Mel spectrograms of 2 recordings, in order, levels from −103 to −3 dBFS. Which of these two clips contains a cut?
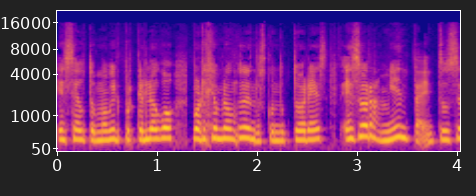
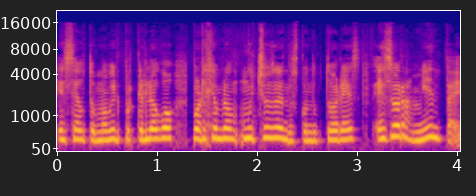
first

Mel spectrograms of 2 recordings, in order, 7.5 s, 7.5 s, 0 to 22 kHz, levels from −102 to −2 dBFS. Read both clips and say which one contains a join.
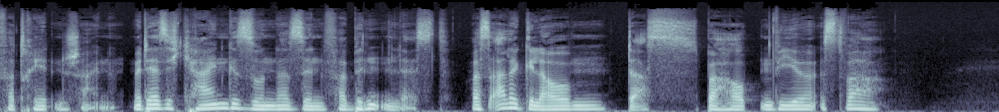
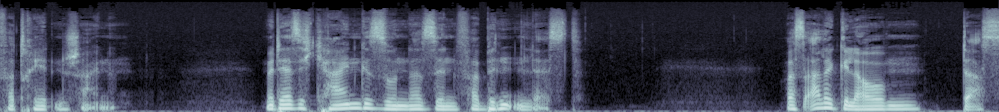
first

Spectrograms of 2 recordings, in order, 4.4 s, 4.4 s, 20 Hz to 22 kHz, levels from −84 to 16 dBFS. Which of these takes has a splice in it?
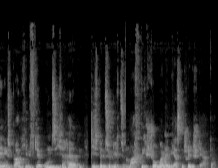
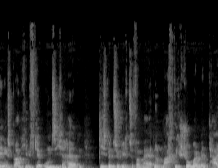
first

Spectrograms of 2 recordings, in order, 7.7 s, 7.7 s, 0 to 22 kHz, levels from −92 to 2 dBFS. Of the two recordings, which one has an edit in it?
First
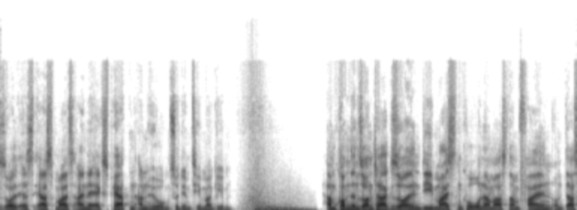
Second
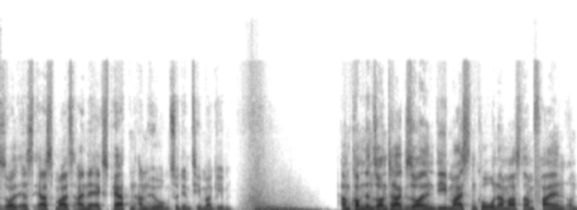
first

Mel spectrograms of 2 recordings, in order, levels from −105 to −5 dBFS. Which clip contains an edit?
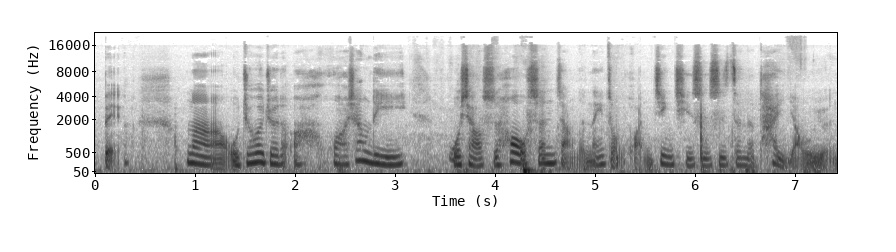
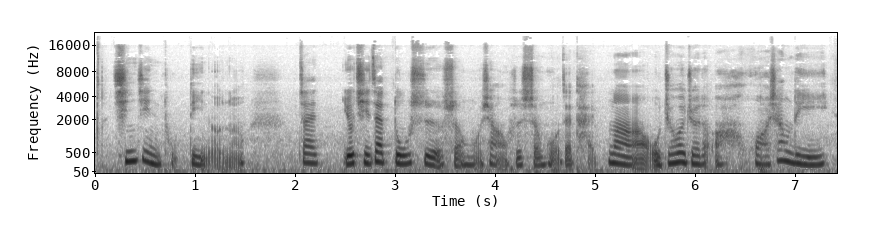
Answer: second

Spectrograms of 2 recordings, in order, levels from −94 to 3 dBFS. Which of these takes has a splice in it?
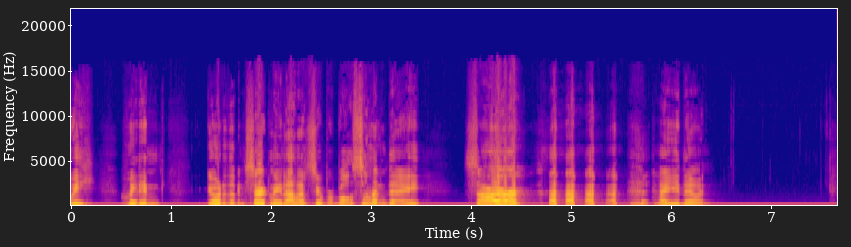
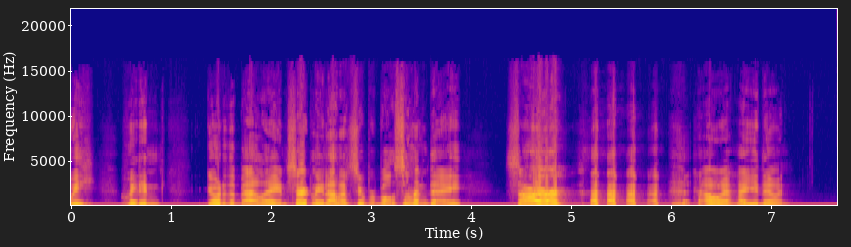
first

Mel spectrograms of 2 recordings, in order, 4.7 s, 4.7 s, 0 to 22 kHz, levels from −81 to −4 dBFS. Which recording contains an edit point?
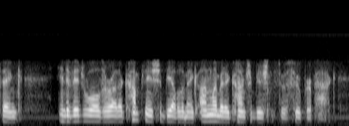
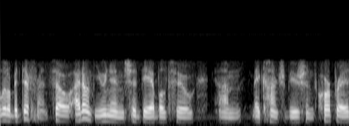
second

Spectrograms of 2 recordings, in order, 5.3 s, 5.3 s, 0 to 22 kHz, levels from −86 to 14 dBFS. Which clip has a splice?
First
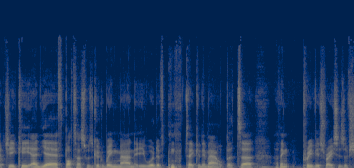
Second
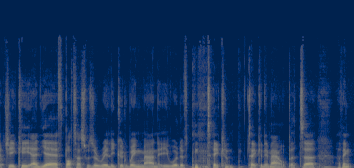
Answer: first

